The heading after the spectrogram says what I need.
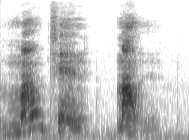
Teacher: we miss the t but really it should be pronounced mountain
